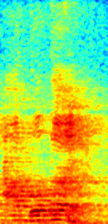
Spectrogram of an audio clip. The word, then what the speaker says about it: Adonai: Yod he Fa He ini tidak boleh dibaca kalau ktemu dengan huruf ini harus dibacanya adonai jadi lihat ini harus dibaca Ini kan bingung Jadi kalau ketemu Yod he faw he harus dibaca adonai ya begitu sedang Baca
